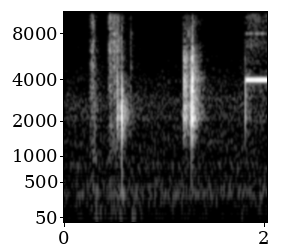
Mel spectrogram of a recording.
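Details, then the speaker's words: Vintage Macintosh logic board on repair bench: two faint clicks then a thin steady high-pitched tone instead of a startup chime, changing when a hand nears the ASC sound chip; suspected floating address, data, chip-select or DMA line to ASC; abnormal startup sound. "with how strange the sound is acting it's just I've not run into that before"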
